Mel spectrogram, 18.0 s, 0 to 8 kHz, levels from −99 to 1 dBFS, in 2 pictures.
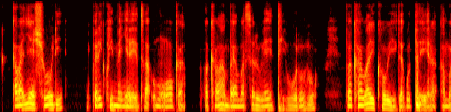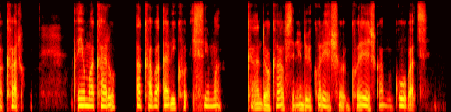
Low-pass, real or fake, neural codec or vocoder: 7.2 kHz; fake; codec, 16 kHz, 2 kbps, FunCodec, trained on LibriTTS, 25 frames a second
